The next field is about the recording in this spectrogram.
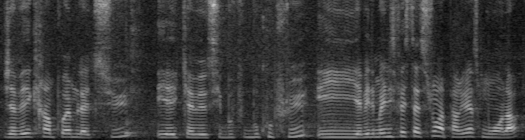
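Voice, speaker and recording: A woman's voice: mid-range voice, fairly even intonation, fast talker, a little mellow. A young woman from Cameroon, a YouTuber guest in a casual interview, talking with many hesitations.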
